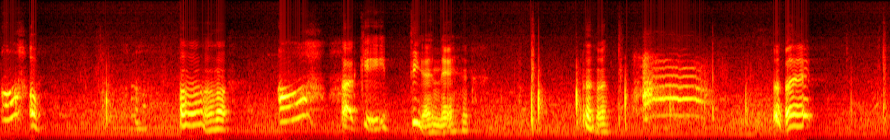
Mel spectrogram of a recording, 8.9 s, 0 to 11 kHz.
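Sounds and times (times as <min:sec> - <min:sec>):
speech: 0:00.2 - 0:00.6, 0:01.8 - 0:02.4, 0:03.4 - 0:04.9, 0:05.8 - 0:06.3, 0:07.7 - 0:08.2
kitten meowing: 0:06.4 - 0:07.2.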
